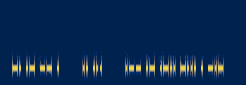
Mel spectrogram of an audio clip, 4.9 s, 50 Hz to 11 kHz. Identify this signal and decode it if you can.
Morse code, heard as a keyed tone, about 34 wpm, 700 Hz. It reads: NAME IS WALBEK
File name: UK MASTER QSOs TRAINING / 35WPM / UK MASTER QSOs 0024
